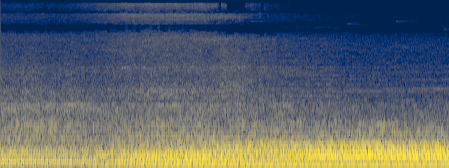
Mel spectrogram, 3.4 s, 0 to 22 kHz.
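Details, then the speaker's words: 2020-2022 Shelby GT500 V8 idling warm-up after PCM replacement, Ford calibration flash and crankshaft variation relearn (P0315), waiting for engine temp above 176 degrees; steady, even rumbling idle swelling slightly, no stumble or miss, sounds healthy. "Okay. Sounds healthy."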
